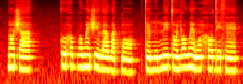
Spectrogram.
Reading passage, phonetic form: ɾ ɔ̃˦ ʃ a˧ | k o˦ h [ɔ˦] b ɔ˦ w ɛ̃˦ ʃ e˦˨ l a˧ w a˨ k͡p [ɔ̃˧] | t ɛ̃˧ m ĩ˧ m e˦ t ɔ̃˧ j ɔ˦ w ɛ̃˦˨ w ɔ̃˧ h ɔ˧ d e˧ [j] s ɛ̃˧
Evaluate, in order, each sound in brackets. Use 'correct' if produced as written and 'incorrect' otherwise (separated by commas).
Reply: correct, incorrect, incorrect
